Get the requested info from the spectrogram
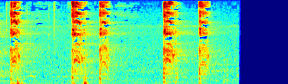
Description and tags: short audio file of a male cough
noise, sick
